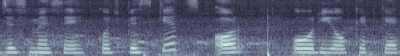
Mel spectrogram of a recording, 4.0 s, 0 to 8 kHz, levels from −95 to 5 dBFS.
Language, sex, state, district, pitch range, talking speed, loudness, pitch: Hindi, female, Madhya Pradesh, Dhar, 205-225 Hz, 120 wpm, -20 LUFS, 215 Hz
